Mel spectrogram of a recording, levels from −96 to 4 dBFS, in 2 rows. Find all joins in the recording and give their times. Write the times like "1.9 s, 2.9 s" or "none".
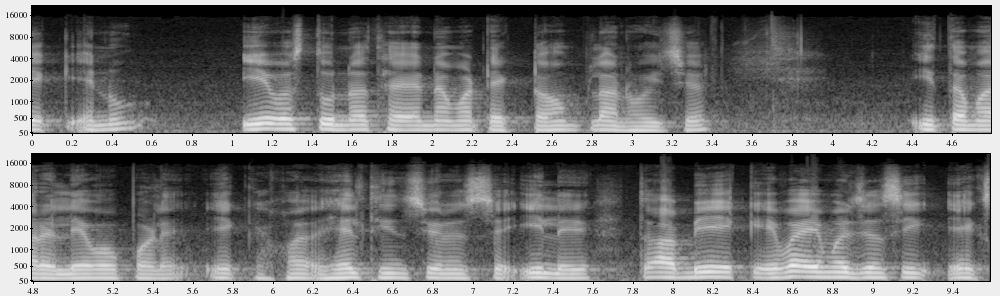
none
